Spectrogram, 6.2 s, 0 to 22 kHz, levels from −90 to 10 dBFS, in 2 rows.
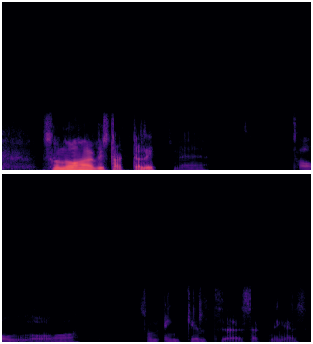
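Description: From the start, the speech carries the sound of the AMR wideband (HD Voice) codec at a very low rate, consistent with 6.6 kbit/s. The codec models the voice with pulses through a vocal tract filter, and at this rate that model is strained. The result is rough and raspy, with heavy coding damage throughout. Nothing is heard above about 7.3 kHz. The top band sounds like shaped noise rather than detail.

At 1.5 s the level falls by about 28 dB and stays down to the end. What remains is a faint copy of the speech. The likely cause is one channel inverted. With one stereo channel in reversed polarity, everything shared between the channels cancels when they are summed to mono. The centred voice nearly vanishes, leaving only the small difference between the channels.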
